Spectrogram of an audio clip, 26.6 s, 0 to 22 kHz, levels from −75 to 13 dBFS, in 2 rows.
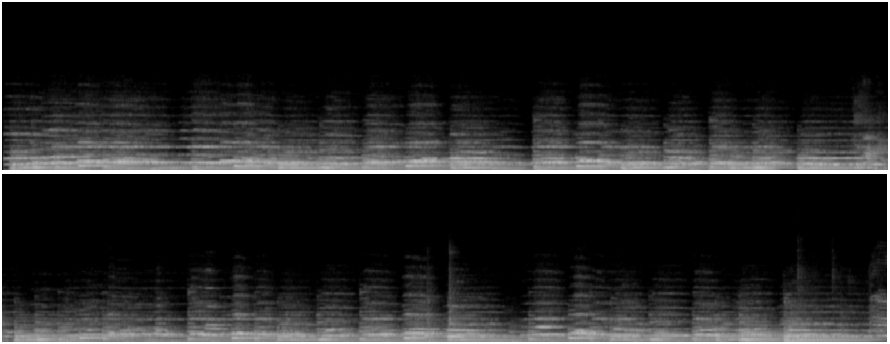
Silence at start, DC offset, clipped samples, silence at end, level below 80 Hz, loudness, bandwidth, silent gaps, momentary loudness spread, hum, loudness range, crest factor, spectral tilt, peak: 0 s; 1%; under 0.1%; 0 s; -50 dBFS; -16 LUFS; 12 kHz; none; 7 LU; none; 3 LU; 16 dB; -5 dB/octave; 0 dBFS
